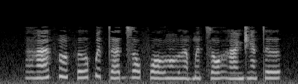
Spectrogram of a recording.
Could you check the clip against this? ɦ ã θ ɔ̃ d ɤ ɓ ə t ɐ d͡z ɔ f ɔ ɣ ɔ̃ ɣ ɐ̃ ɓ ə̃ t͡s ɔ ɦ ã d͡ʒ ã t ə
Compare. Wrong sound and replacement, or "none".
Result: d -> θ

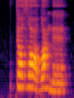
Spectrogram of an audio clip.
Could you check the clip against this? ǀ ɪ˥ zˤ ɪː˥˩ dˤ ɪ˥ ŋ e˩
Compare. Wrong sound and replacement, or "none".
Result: ǀ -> t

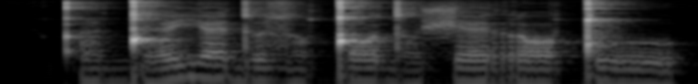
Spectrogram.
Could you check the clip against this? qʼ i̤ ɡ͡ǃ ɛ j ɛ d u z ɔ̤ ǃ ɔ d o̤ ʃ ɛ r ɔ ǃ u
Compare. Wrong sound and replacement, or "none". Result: o̤ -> ɔ̤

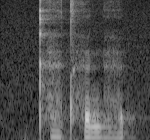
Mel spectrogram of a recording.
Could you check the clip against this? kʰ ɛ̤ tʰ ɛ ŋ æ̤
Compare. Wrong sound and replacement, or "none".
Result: æ̤ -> ɛ̤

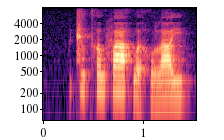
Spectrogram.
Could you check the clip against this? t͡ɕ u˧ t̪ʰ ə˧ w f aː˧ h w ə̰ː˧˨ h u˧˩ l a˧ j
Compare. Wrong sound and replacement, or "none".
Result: none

